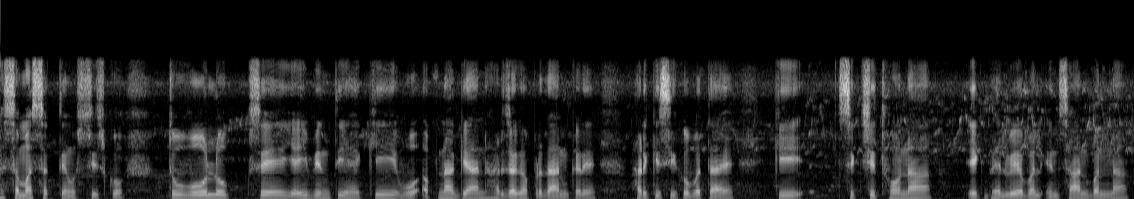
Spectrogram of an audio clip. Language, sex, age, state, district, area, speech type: Hindi, male, 18-30, Bihar, Muzaffarpur, urban, spontaneous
